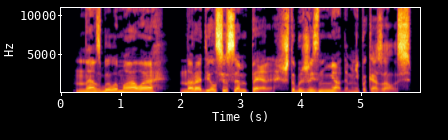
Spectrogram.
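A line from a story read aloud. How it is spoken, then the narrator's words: Sarcastic, curt. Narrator (Russian): язвительно бросил он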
